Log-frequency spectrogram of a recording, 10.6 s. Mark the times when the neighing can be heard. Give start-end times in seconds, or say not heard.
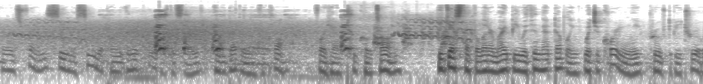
0.1-1.4, 5.9-7.4.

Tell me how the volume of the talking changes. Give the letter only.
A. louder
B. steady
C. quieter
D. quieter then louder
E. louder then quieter
E.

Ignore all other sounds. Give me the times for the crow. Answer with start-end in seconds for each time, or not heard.
not heard.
